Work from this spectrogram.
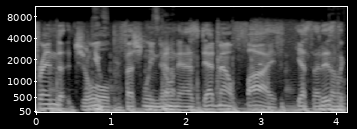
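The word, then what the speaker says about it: deadmau5: You know, the moment John said this has been a good show, your friend Joel, professionally known as Dead Mau 5. Yes, that is the correct way to pronounce it.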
